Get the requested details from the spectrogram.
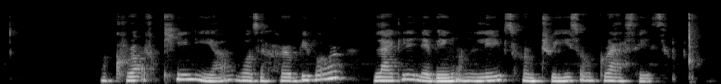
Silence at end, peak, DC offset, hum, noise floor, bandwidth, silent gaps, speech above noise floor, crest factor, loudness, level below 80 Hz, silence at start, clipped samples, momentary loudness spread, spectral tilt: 0.25 s; -6 dBFS; under 0.1%; none; -85 dBFS; 11.5 kHz; none; 66 dB; 14 dB; -19 LUFS; -62 dBFS; 1 s; under 0.1%; 12 LU; -7 dB/octave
